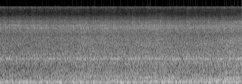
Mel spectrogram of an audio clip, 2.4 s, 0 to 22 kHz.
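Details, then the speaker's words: Honda Vario 125 CBS fuel-injected scooter after its battery problem was fixed, warming up with idle at 1500 rpm toward 80°C: fast, steady putter with no misses or knocks; normal warm-up idle. "ini langsanya sudah di 1500 nanti kita tunggu suhu sampai 80 derajat Celcius baru bisa dicek kondisi motor"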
